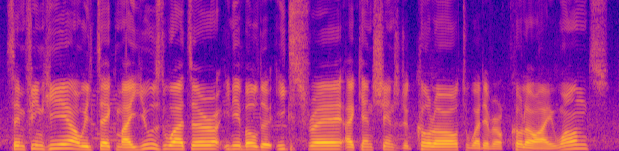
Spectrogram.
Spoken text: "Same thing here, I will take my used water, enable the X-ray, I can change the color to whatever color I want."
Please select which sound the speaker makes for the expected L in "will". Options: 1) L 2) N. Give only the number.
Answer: 1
